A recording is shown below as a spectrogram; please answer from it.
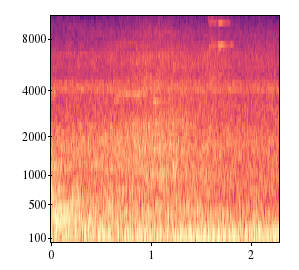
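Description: A steady low hum of a running motor.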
